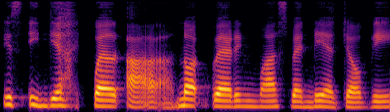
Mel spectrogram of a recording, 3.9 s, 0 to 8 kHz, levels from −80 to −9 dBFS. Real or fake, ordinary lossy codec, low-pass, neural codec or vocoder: fake; none; none; codec, 16 kHz, 0.5 kbps, FunCodec, trained on LibriTTS, 25 frames a second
